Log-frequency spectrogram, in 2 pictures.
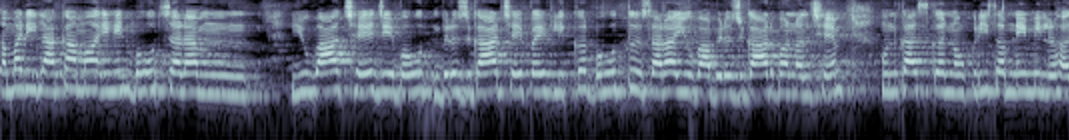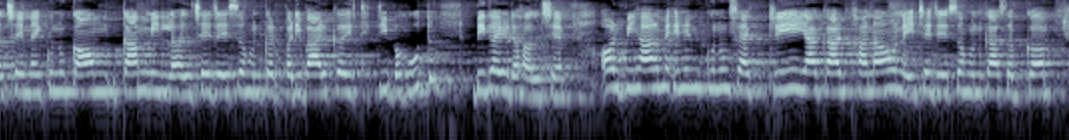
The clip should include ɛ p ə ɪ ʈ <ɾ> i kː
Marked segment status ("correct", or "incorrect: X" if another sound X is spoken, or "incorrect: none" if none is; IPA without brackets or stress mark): incorrect: l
